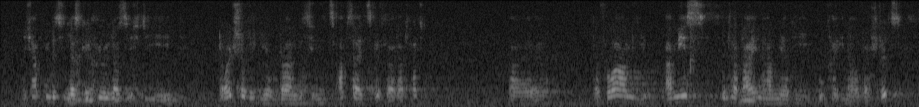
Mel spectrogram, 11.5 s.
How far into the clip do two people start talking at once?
0.8 s

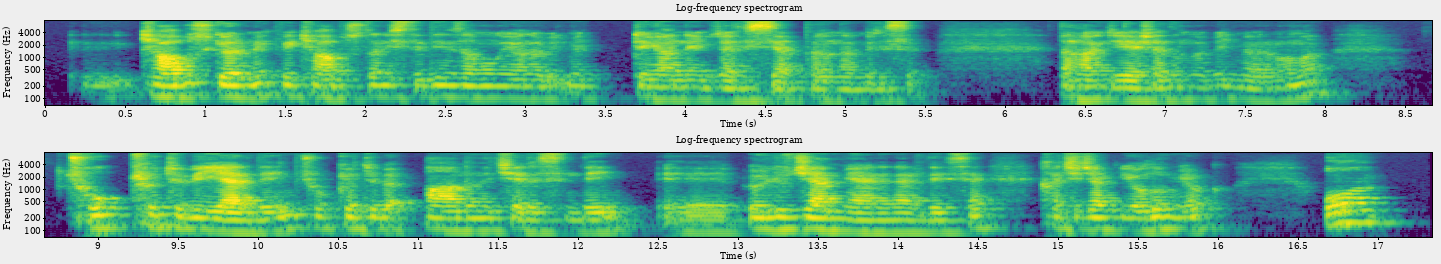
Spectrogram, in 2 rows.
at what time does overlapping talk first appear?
none

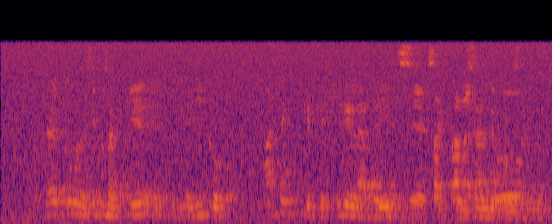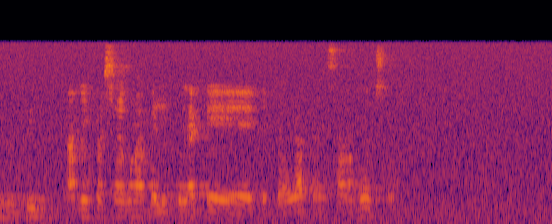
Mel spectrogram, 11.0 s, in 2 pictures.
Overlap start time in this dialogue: 3.7 s

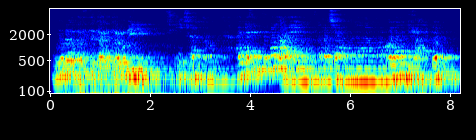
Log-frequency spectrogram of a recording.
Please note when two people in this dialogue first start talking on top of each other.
none

